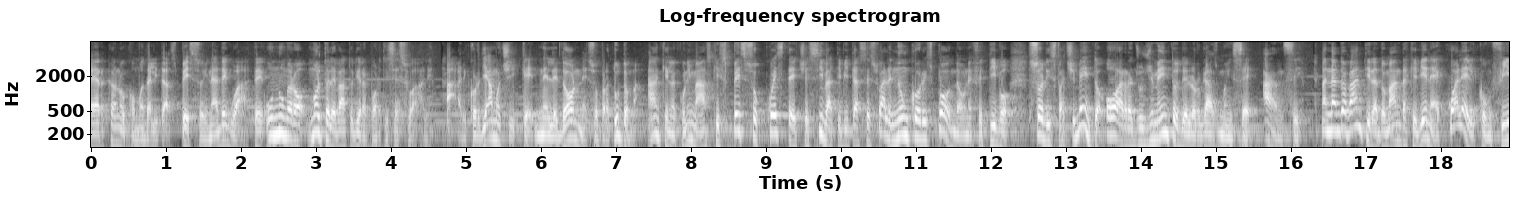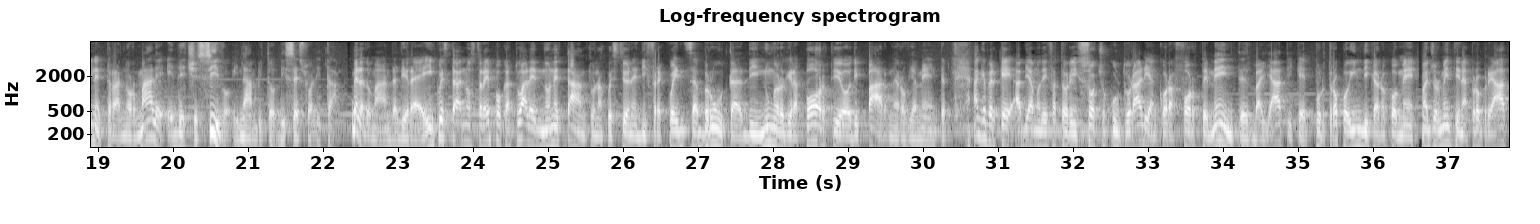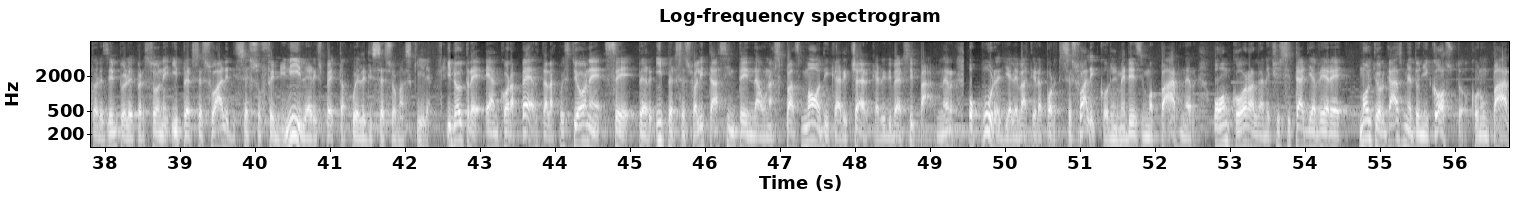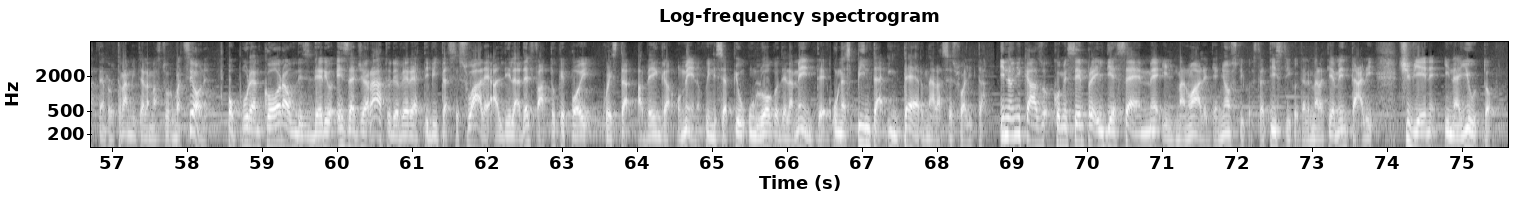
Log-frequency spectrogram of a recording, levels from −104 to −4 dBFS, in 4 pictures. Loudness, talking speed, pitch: -15 LUFS, 165 wpm, 175 Hz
